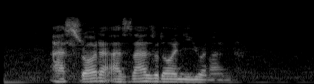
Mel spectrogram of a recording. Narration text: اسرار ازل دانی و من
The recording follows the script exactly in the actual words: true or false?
true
